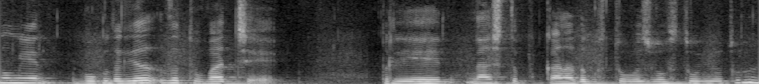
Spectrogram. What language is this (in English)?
Bulgarian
